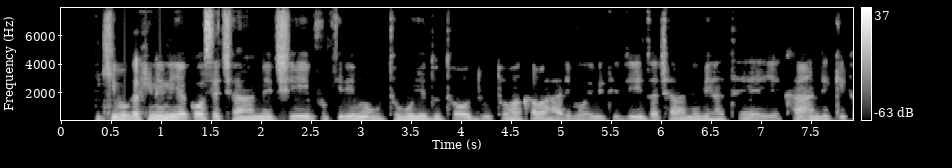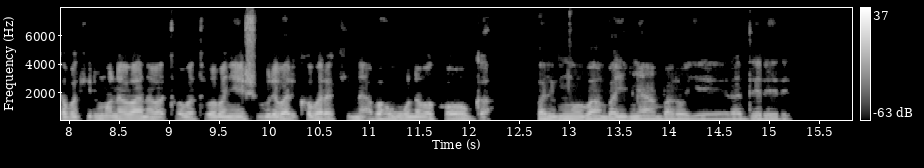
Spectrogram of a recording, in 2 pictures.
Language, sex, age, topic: Rundi, male, 18-24, education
